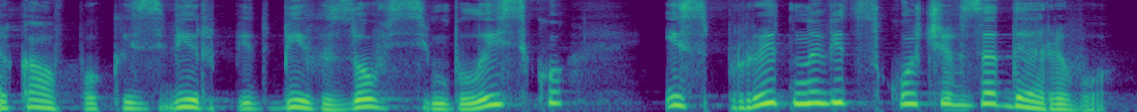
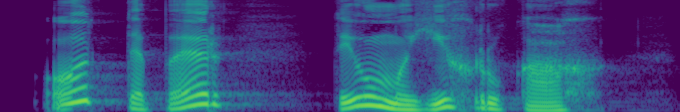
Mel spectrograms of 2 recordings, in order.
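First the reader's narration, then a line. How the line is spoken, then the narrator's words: Plain. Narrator (Ukrainian): сказав кравчик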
